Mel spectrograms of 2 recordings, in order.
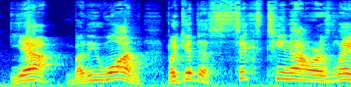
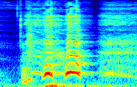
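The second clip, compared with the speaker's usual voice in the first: laugh; 4 dB louder than usual. Real, not acted. Laugh mid story.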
